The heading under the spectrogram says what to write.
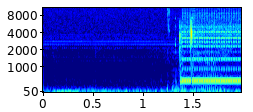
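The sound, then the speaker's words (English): A quiet pause, then a phone's outgoing ringback tone starts abruptly as someone's daughter is called, holding steady and fairly loud through the end, a single sustained electronic tone with no one talking. “We're going to call your daughter.”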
